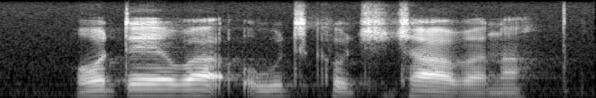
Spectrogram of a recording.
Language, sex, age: Venda, male, 22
